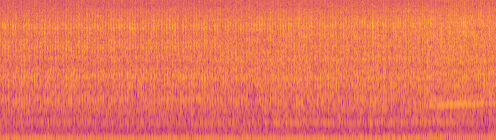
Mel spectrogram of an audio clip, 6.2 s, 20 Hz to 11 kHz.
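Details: Toyota 22RE engine idling just after a timing chain replacement, now sounding like a tractor: a fast, loose clatter rides over a steady but rough idle, likely top-end valve train noise, cause unclear.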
